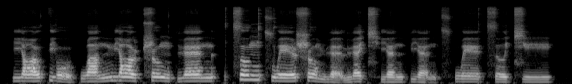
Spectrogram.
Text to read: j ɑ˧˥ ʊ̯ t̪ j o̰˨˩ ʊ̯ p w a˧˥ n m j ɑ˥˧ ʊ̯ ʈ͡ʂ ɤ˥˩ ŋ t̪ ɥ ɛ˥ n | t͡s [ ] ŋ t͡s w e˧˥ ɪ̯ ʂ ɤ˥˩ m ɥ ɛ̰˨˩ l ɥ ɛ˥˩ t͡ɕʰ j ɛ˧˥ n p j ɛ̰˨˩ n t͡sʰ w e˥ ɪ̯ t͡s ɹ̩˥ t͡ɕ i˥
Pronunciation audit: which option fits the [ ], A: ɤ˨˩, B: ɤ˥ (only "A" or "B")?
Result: B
